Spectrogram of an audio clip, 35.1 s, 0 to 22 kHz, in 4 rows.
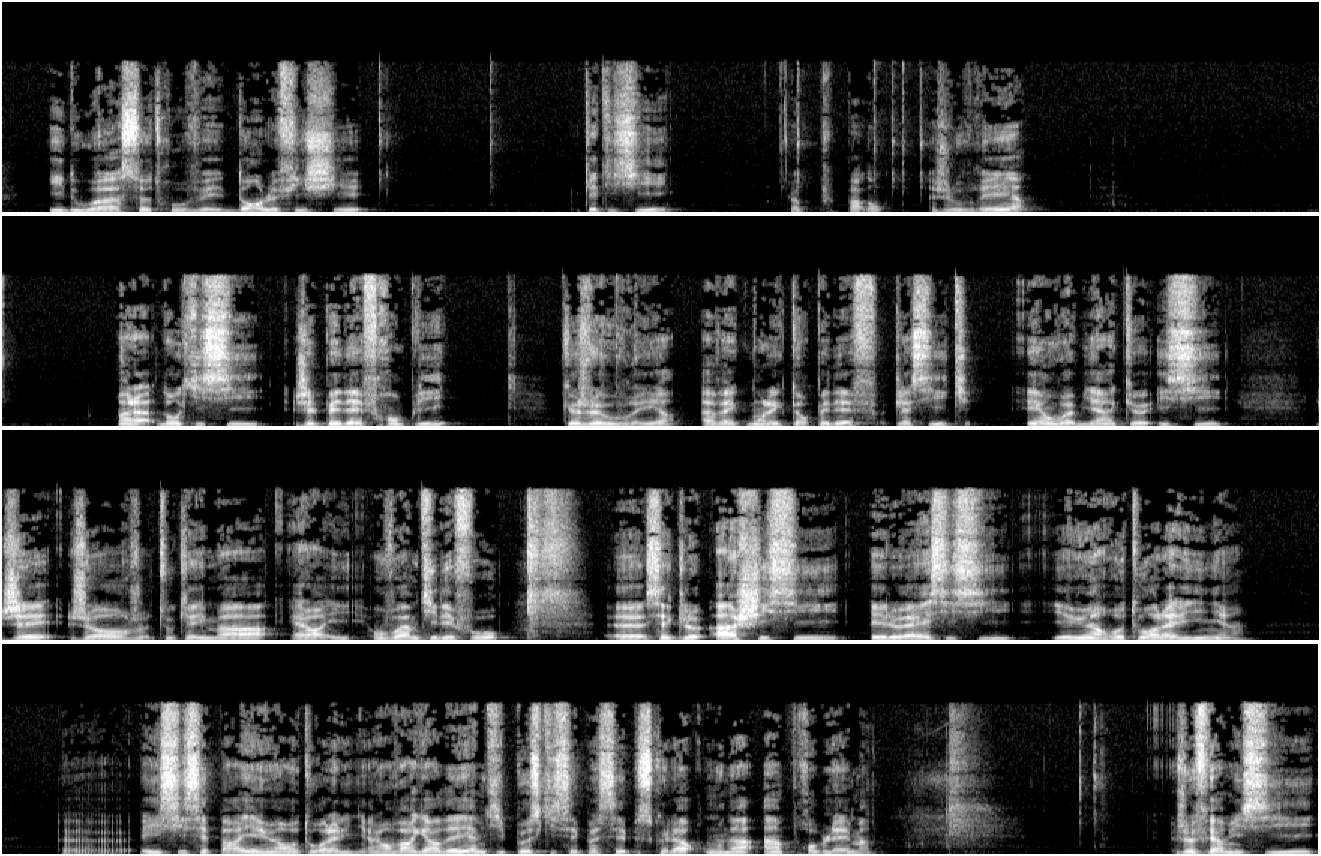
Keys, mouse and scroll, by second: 1.3-2.7 drag, 3.2-4.2 drag, 5.1 click, 5.8 click, 8.7-9.7 drag, 12.5 click, 29.4-31.7 scroll down 6, 32.1-32.6 scroll up 2, 33.5 click.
